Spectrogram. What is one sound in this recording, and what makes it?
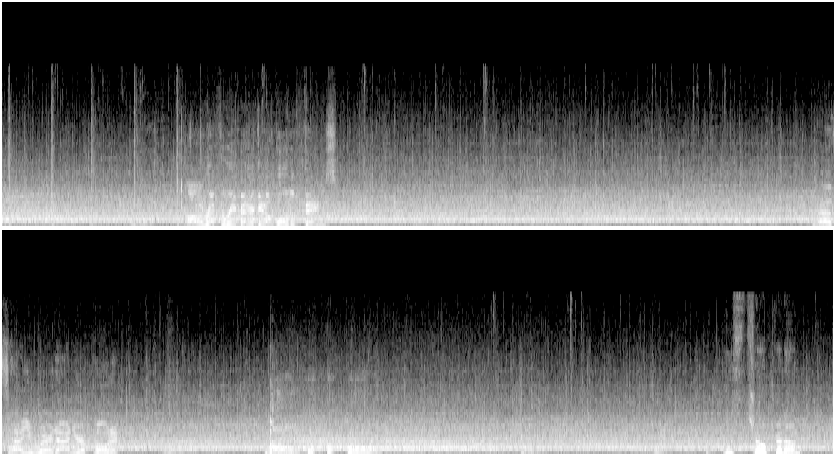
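A large crowd cheers and murmurs steadily in a big arena.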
